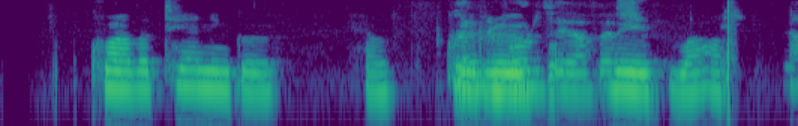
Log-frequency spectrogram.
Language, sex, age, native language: Icelandic, female, 9, Icelandic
